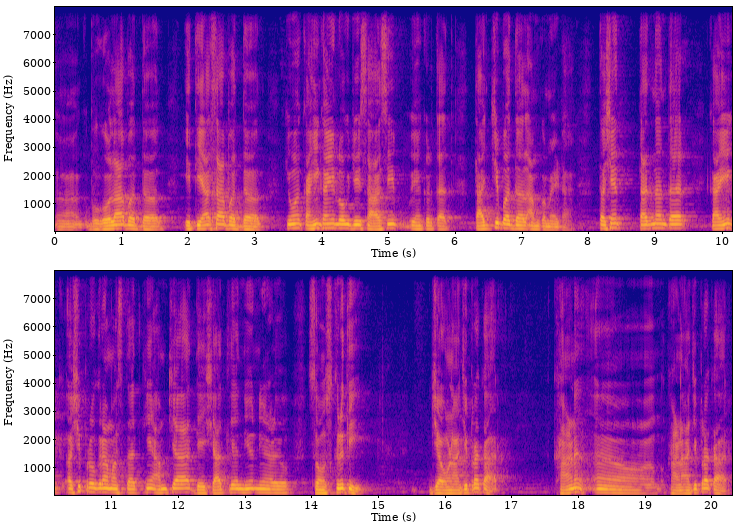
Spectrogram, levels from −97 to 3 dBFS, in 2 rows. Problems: constant background noise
